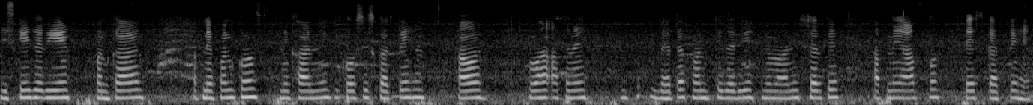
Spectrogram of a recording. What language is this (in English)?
Urdu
